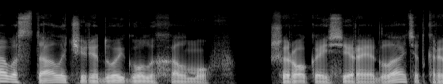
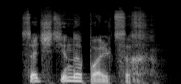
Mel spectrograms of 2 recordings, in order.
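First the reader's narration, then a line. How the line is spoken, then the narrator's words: Sleepy. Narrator (Russian): сонно сказал он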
